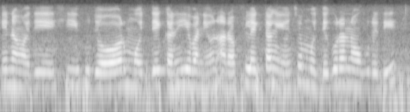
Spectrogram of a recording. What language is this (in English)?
Chakma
